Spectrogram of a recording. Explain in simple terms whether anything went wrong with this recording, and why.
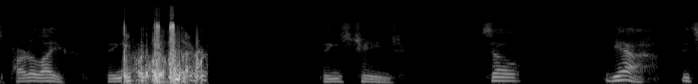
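Something went wrong right after "part of life", from 1.21 to 2.10 s. The speech turns into garbled noise and warble that barely follows it. This is a codec payload misread. The HD Voice call data was likely packed one way and unpacked another, putting every field in the wrong place.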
